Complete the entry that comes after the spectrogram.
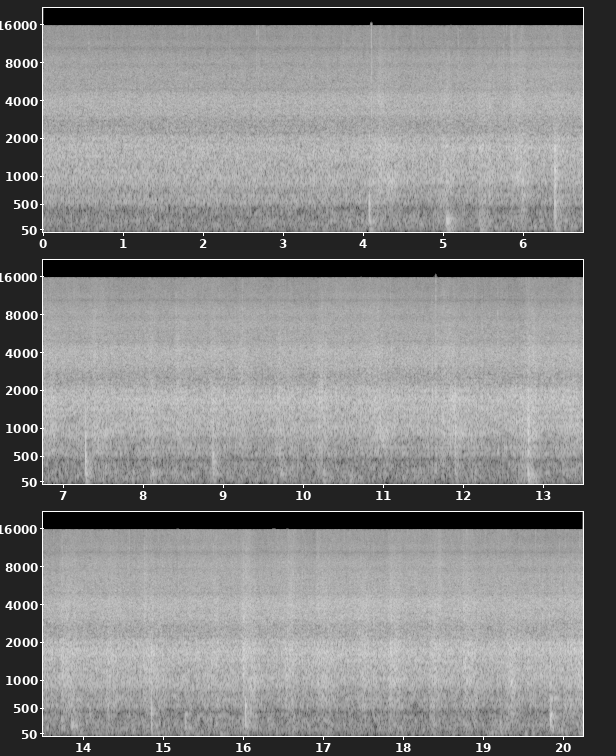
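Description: Ground beef, mushrooms and chopped onion sizzling steadily in a nonstick frying pan while the onions soften. From about four seconds in, a wooden spoon stirring the mixture adds light scrapes and taps.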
